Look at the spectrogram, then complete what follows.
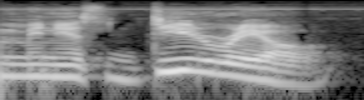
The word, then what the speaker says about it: ministerial: This is the first syllable from backwards. The second one, the third one. This is ministerial. The third from last will be stressed, okay?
